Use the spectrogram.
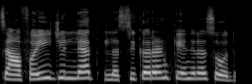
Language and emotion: Goan Konkani, neutral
